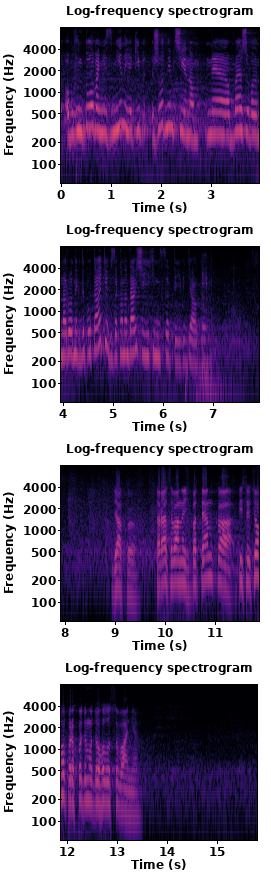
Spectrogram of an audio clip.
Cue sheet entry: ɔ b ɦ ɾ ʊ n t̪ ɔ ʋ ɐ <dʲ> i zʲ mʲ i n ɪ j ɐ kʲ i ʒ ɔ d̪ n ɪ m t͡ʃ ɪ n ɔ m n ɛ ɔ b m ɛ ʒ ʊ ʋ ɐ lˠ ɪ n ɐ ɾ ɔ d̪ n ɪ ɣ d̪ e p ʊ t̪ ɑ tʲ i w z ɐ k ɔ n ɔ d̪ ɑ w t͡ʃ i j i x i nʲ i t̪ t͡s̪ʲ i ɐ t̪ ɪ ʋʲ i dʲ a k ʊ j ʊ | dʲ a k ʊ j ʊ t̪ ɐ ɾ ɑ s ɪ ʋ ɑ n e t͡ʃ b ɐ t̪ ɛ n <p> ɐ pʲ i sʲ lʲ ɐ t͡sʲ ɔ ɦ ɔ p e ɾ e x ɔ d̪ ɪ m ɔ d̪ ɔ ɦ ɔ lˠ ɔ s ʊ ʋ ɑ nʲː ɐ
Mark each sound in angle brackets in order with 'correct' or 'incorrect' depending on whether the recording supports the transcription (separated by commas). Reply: incorrect, incorrect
